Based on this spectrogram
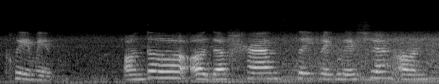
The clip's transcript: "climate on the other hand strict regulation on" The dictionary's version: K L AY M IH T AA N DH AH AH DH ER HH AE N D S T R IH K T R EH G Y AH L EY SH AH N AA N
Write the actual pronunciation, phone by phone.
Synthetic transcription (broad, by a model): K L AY M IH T AA N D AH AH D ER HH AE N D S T EH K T R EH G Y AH L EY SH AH N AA N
